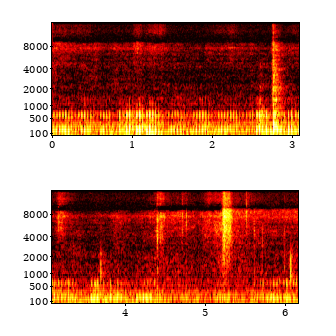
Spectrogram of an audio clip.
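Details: Maine Coon purring in a big household of cats with kitten Ada, a low throbbing rumble with two louder swells early on, plus a few sharp clicks and rustles.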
